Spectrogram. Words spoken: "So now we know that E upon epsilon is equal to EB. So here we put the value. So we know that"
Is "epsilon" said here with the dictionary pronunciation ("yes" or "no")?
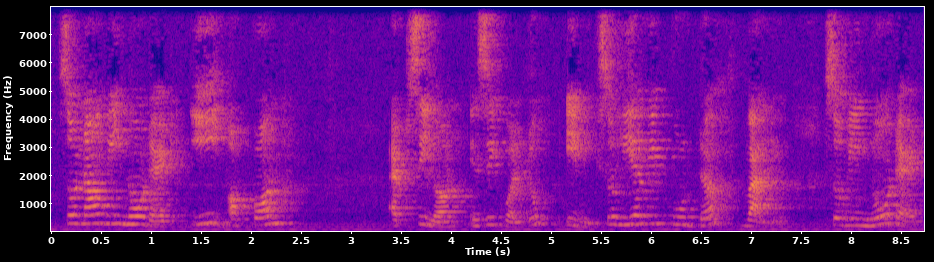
yes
